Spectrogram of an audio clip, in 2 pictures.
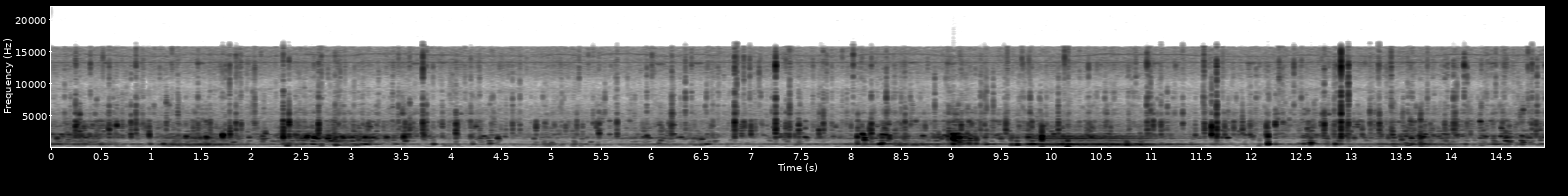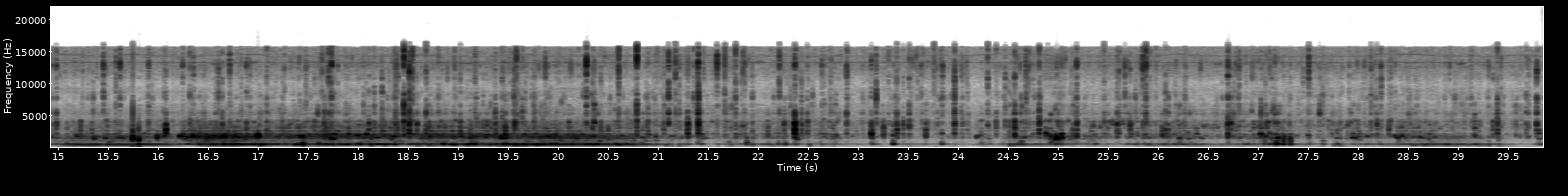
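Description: Muffled underwater water sounds through a waterproof camera housing: sloshing and gurgling that swell and fade every few seconds, over a steady hum.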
